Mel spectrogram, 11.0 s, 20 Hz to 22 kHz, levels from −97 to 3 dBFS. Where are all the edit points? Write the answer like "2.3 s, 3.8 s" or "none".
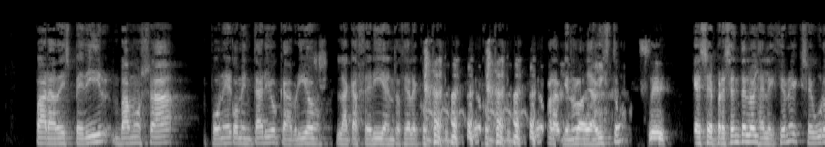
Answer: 3.1 s, 4.4 s, 5.2 s, 6.4 s, 8.4 s, 10.1 s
